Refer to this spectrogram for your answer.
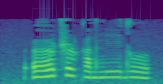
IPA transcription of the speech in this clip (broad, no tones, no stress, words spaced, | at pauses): ʔœːʈ͡ʂœɭkadŋiː dʊ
